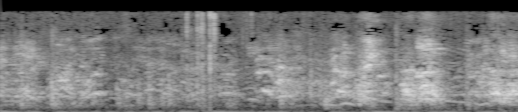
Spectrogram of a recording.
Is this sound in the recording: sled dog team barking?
yes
